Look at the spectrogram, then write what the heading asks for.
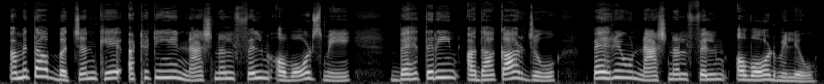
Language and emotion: Sindhi, neutral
